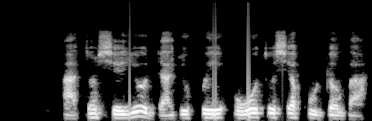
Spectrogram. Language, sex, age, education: Yoruba, male, 46-60, tertiary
